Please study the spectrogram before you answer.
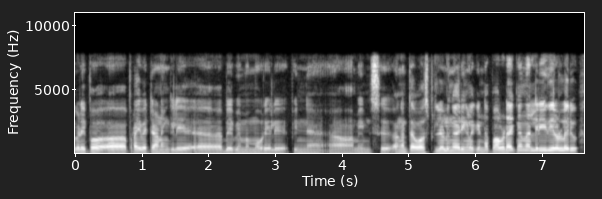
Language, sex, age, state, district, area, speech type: Malayalam, male, 60+, Kerala, Kozhikode, urban, spontaneous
